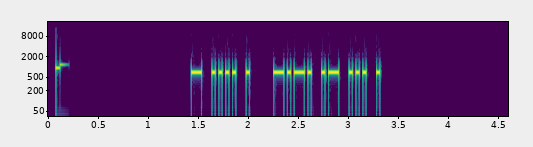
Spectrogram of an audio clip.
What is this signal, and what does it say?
Morse code, heard as a keyed tone, about 34 wpm, 700 Hz. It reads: THE CASE
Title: Sets of 2 Words 35wpm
